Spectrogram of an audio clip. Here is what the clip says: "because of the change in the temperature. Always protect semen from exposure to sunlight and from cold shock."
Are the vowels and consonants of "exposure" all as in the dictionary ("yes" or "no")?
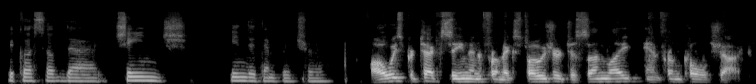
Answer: yes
